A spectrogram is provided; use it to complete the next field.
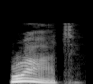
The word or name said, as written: rotte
